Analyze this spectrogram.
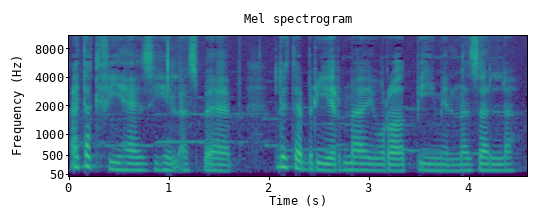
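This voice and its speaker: امرأة تؤدي دور ابن شاب غاضب متمرد يصيح بسخرية واحتقار في قصة مسموعة. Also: female voice, low voice, steady tone, brisk. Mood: mocking. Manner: shouting, scornful. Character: furious, defiant grown son.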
